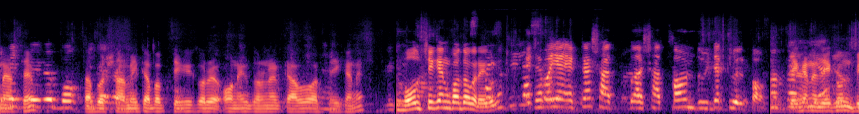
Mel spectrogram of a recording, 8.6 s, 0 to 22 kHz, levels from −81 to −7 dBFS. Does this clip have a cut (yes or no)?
yes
